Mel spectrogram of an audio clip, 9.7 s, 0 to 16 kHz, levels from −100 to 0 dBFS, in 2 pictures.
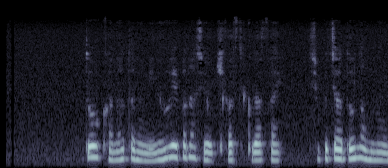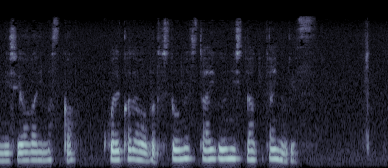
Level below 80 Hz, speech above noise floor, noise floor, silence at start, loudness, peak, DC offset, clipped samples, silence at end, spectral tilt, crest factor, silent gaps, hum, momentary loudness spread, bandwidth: -86 dBFS; 37 dB; -69 dBFS; 1.1 s; -33 LUFS; -16 dBFS; under 0.1%; under 0.1%; 0.25 s; -7 dB/octave; 16 dB; none; none; 12 LU; 11 kHz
